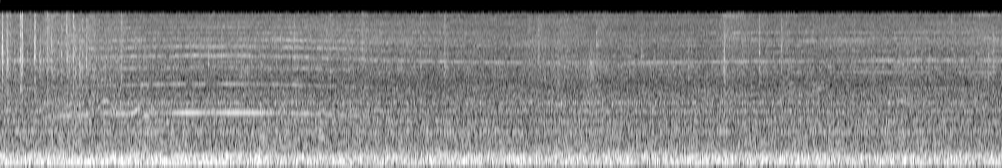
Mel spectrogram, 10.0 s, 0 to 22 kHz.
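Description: Steady cabin drone of an Airbus A330-300 airliner in descent, heard from inside the cabin: engine and airflow noise, low and even.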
